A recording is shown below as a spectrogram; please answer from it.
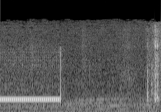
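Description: A single steady telephone tone about a second long, followed near the end by a short click.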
